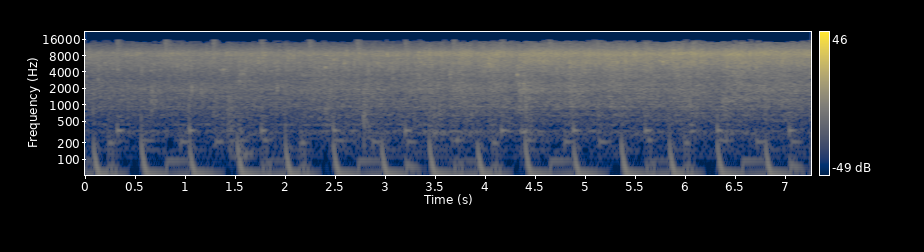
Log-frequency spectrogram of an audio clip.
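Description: Cubes of lamb and chopped garlic frying in hot oil in a non-stick pan, giving a steady sizzling hiss, with a wooden spoon stirring through the meat in the second half. A steady low beat of background music runs underneath.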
